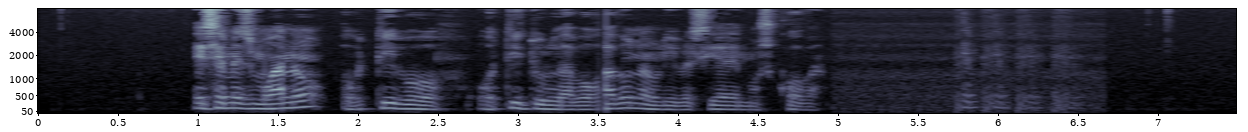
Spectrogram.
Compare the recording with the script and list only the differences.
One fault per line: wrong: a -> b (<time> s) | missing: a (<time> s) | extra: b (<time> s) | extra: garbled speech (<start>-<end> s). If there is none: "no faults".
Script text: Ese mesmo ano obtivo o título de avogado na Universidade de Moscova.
no faults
